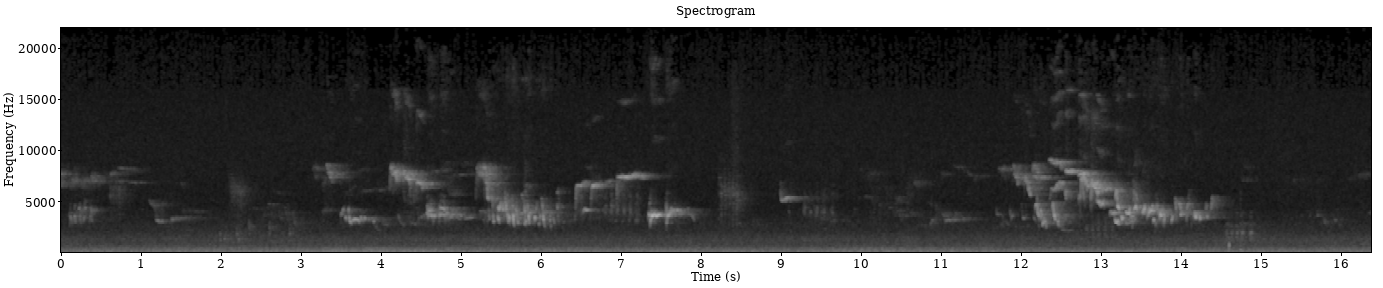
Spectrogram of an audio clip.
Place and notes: Poses, France - Blackbird
A blackbird is singing near a beautiful pathway.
